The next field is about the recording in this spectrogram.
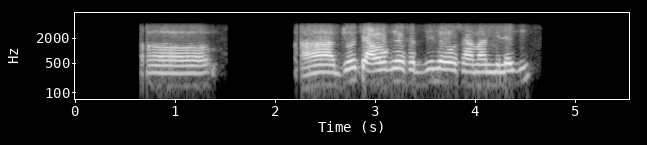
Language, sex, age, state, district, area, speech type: Hindi, male, 60+, Uttar Pradesh, Lucknow, rural, conversation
